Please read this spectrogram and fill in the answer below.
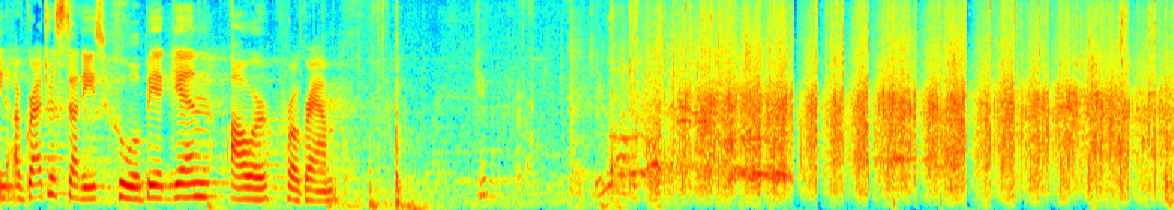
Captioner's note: applause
